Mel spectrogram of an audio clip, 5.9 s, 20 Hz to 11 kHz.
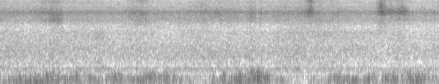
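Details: Kept honey bees circling near their hives on 8 May 2023 in mild weather of about 14 degrees; a dense, low hum that rises and dips continuously, with a brief lull near the fourth second.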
